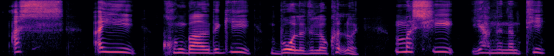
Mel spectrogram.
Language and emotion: Manipuri, disgusted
